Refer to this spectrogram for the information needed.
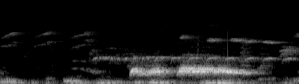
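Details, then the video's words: Chatty zebra dove call to lure opponents: a single loud two-part coo, a brief note then a longer rolling trill, against a steady high whistle-like tone and low rumble. "DERKUKU GACOR (DERKUKU PIKAT)"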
